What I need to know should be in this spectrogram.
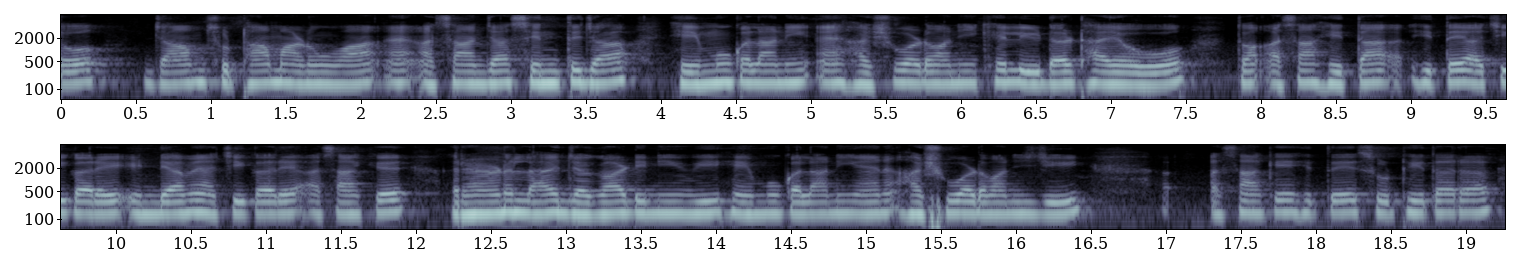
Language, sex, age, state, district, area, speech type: Sindhi, male, 18-30, Maharashtra, Mumbai Suburban, urban, spontaneous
